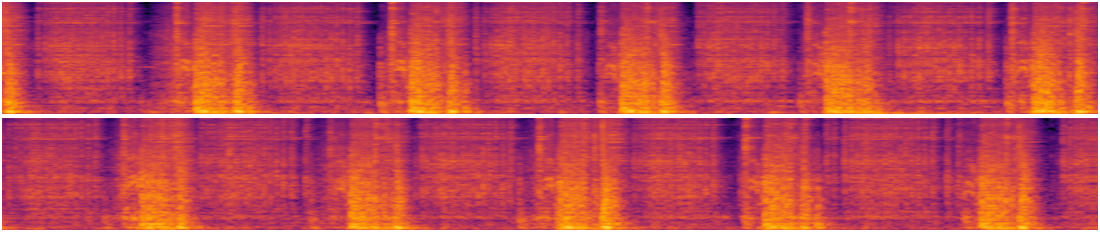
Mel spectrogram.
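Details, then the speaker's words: Makita top-handle climbing chainsaw, fuelled, primed and choked after an ignition coil replacement, is pull-started about once a second and turns over without a single pop. There is no spark, even with a known-good plug. "not even a pop so let's get the plug out and see yeah see if anything's happening on that you so you've got no spark not more not at all"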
